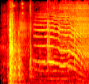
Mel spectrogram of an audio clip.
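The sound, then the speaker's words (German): A cupboard door is pulled open with a short knock and rattle, then its hinge lets out a long, wavering, high-pitched creak that fades out. No one speaks. “ich schaue jetzt mal in den Schrank.”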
